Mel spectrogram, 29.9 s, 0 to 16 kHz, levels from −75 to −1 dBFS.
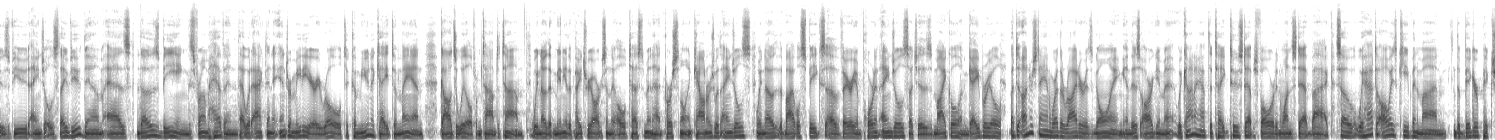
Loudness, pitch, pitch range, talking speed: -23 LUFS, 95 Hz, 90-110 Hz, 185 wpm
